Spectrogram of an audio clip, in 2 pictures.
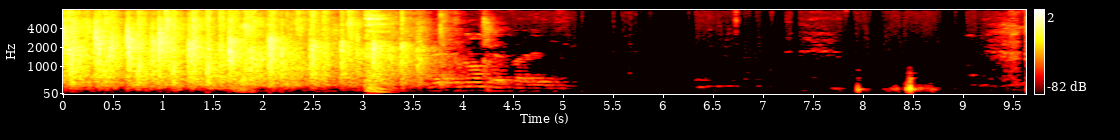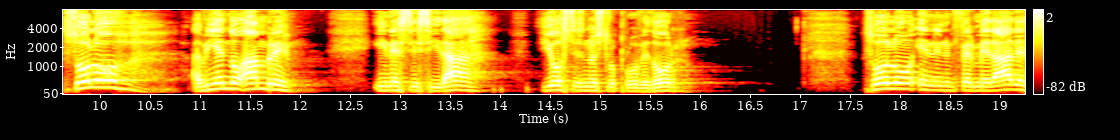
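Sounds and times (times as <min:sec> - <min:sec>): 
crowd clapping: 0:00.0 - 0:04.3
speech: 0:09.8 - 0:12.0, 0:12.8 - 0:15.9, 0:17.6 - 0:19.2.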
